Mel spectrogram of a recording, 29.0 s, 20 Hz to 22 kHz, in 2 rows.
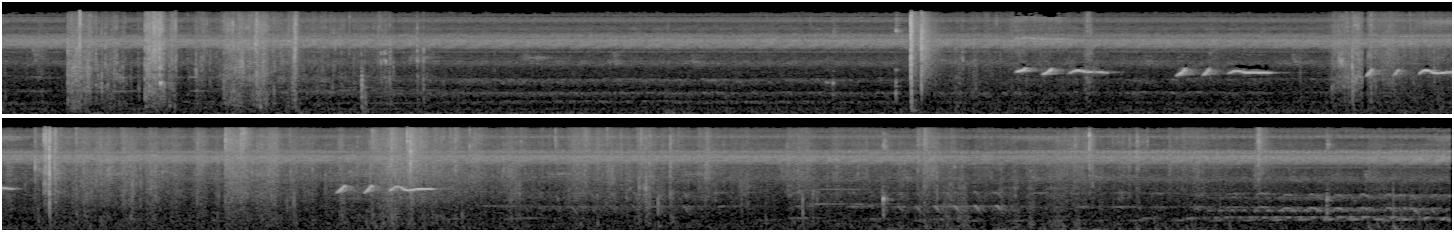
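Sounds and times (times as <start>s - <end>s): high insect drone: 0.0s - 29.0s
bird whistling call: 13.7s - 14.7s, 17.8s - 18.9s.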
